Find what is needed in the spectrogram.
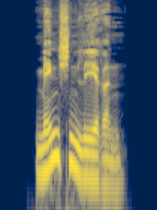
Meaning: inflection of menschenleer: 1. strong genitive masculine/neuter singular 2. weak/mixed genitive/dative all-gender singular 3. strong/weak/mixed accusative masculine singular 4. strong dative plural
- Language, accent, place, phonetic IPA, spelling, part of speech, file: German, Germany, Berlin, [ˈmɛnʃn̩ˌleːʁən], menschenleeren, adjective, De-menschenleeren.ogg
